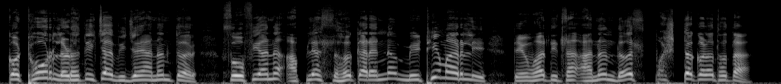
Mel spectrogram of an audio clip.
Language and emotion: Marathi, happy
